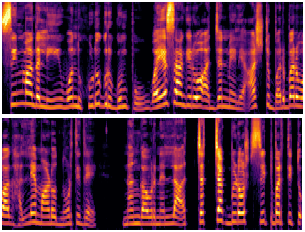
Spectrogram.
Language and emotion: Kannada, angry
